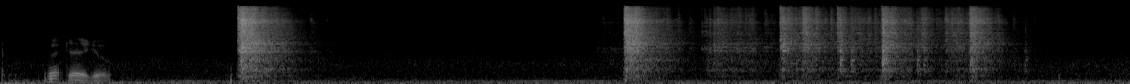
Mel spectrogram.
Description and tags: Fence Rattle 1 Front
Rattling a section of chain link fence.
Link, Fence, Chain, Rattle, Shake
